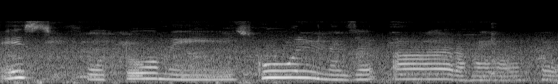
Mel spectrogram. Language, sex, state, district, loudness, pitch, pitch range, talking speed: Hindi, female, Madhya Pradesh, Umaria, -17 LUFS, 230 Hz, 215-270 Hz, 85 wpm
